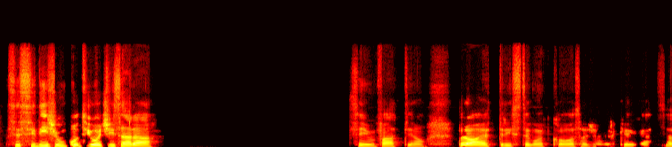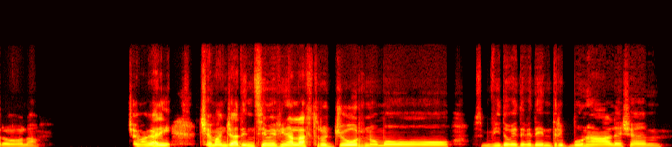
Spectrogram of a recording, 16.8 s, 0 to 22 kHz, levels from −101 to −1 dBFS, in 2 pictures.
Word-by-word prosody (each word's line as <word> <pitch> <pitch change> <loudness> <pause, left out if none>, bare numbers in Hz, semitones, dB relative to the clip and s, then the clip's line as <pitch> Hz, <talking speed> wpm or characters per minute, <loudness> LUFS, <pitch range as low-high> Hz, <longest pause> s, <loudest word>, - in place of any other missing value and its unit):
Se 205 - -5
si 230 +4 -3
dice 245 -1 +2
un 195 - -3
motivo 205 +2 +3
ci 200 +1 -1
sarà. 175 -3 +2 2.4
Sì, 180 - -8
infatti 150 -1 -6
no, 140 0 -12 0.4
però 190 -6 +5
è 155 -1 -3
triste 150 -1 -9
come 140 +1 -9
cosa, 135 +2 -8
cioè - - -16
perché - - -12
cazzarola. 130 -2 -8 1.2
Cioè 170 - -3
magari 185 0 +4 0.3
ci - - 0
hai - - +3
mangiat 185 +1 +4
insieme 190 0 +1
fino 205 +1 +2
all'altro 200 -1 +4
giorno, 190 -3 +2
mo 155 -2 -1 0.3
s - - -20
vi 170 +2 -7
dovete 170 -1 0
vedé 170 +1 -2
in 170 0 -3
tribunale 165 -4 -1
cioè, 145 -1 -4
mh. 135 0 -13
170 Hz, 130 wpm, -25 LUFS, 150-190 Hz, 2.4 s, però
